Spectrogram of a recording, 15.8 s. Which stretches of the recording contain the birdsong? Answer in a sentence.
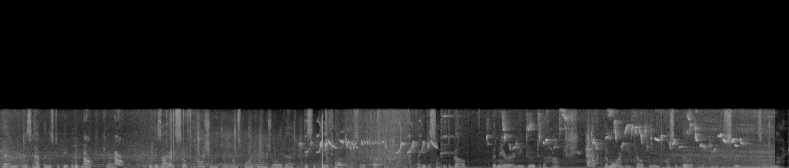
You can hear the birdsong from 6.0 to 15.7 s.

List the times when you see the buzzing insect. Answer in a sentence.
The buzzing insect can be heard from 0.0 to 8.2 s.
